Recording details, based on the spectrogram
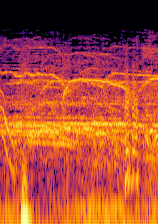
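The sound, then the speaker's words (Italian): A concert crowd on via Locatelli yelling and cheering, with a performer among them stirring them up, a dense, loud roar of many voices with rising and falling whoops and shouts layered over continuous babble. “… è in mezzo alla folla osannante e urlante.”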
